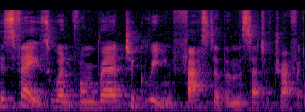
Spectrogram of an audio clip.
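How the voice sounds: Lively intonation colors what is a natural reading voice.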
